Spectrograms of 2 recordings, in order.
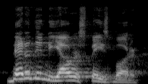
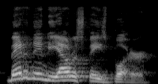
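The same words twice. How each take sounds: The two takes are said the same way.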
